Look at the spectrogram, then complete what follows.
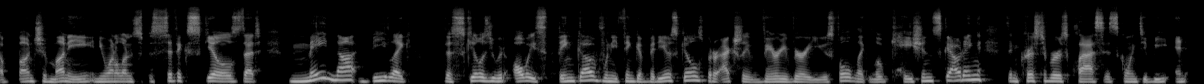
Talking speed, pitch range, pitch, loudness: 230 wpm, 125-160 Hz, 135 Hz, -29 LUFS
